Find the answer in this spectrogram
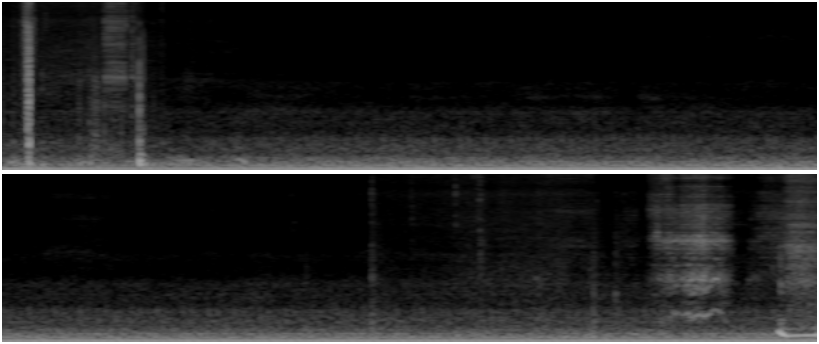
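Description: A car engine idling with a steady low rumble, and two sharp clicks about a second apart near the start.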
